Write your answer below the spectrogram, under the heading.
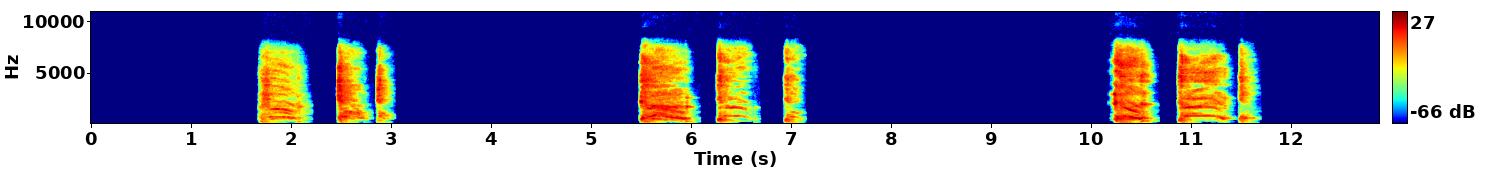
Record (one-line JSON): {"three_cough_length": "12.9 s", "three_cough_amplitude": 27598, "three_cough_signal_mean_std_ratio": 0.33, "survey_phase": "beta (2021-08-13 to 2022-03-07)", "age": "45-64", "gender": "Female", "wearing_mask": "No", "symptom_runny_or_blocked_nose": true, "smoker_status": "Never smoked", "respiratory_condition_asthma": true, "respiratory_condition_other": false, "recruitment_source": "REACT", "submission_delay": "1 day", "covid_test_result": "Negative", "covid_test_method": "RT-qPCR", "influenza_a_test_result": "Unknown/Void", "influenza_b_test_result": "Unknown/Void"}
